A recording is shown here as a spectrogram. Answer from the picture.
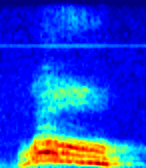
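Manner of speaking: squeaky high little roar; high dinosaur roar. Pretend. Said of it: "roar like a dinosaur".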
